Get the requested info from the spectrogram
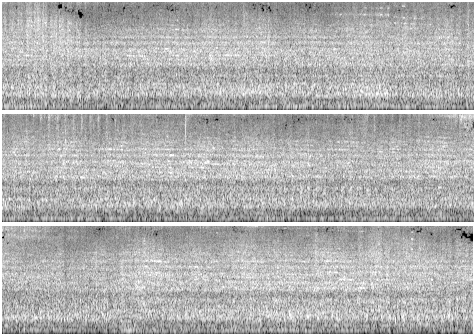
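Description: Coal train's open-top hopper cars rolling past at close range: a steady rumble and clatter of steel wheels over the rails, beginning to die away at the very end as the last car clears.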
